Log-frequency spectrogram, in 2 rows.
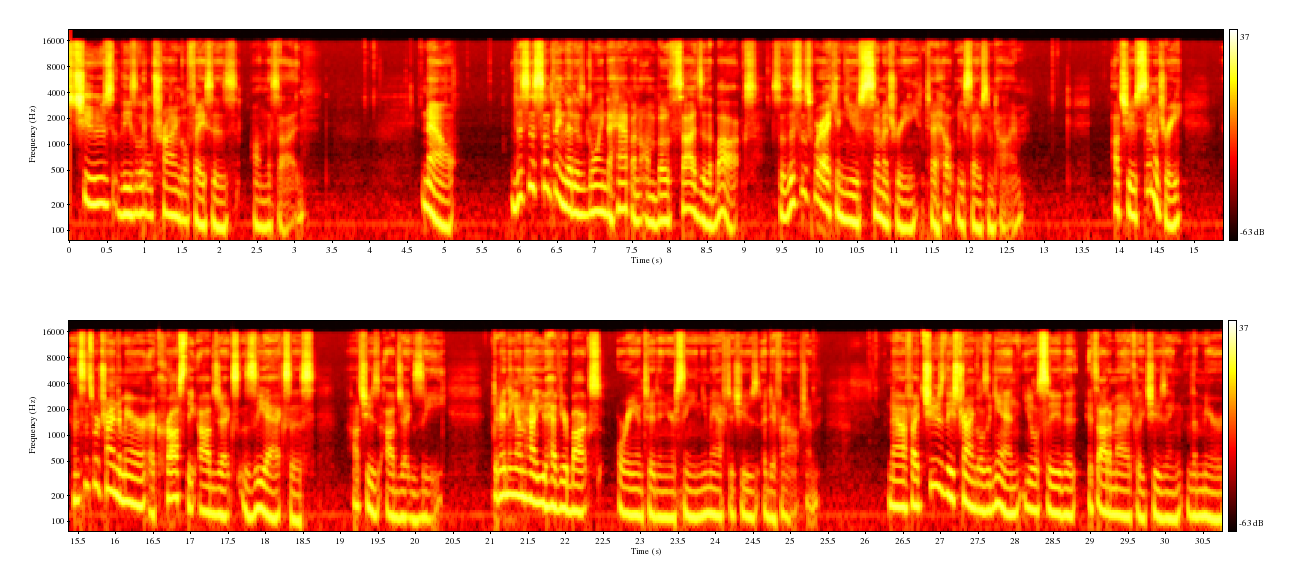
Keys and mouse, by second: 0.2 right click, 4.0 click, 4.8 shift+click, 6.0 alt+click, 7.0 alt+middle click, 7.6 alt+click, 9.4 alt+middle click, 13.5 click, 25.3 click, 27.8 shift+click, 28.3 alt+click.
